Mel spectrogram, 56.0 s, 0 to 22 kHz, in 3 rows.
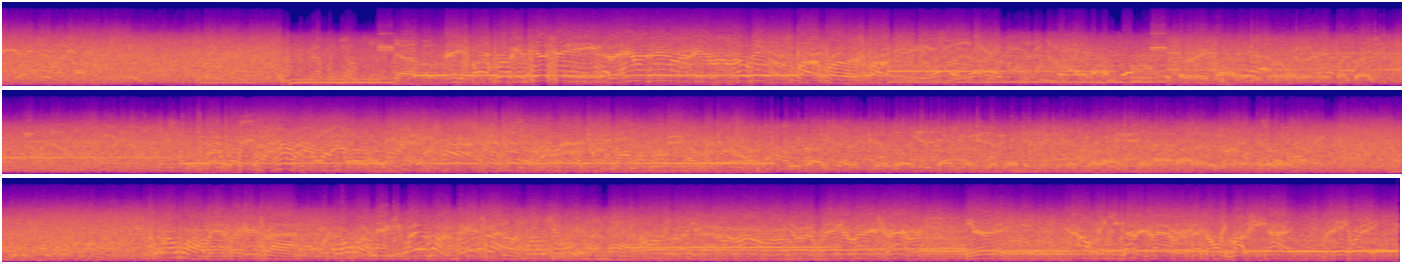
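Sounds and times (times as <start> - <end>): garbled voices over radio: 0.0 - 55.9
radio static: 0.0 - 55.9.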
